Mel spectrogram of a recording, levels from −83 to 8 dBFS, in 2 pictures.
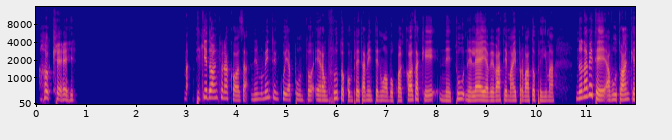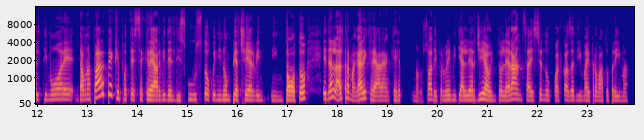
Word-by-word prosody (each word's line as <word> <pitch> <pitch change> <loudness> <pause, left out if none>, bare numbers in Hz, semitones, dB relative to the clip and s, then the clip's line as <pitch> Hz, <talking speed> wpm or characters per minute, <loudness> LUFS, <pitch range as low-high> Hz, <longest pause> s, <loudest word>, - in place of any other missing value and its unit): Okay. 195 -8 -3 2.2
Ma, - - -12
ti - - -12
chiedo 275 -2 0
anche 255 +1 -3
una 235 -2 -3
cosa: 170 -5 -5
nel 195 +1 -10
momento 250 +5 -8
in 220 - -13
cui 205 -2 -5
appunto, 180 -1 -8
era 180 -2 -2
un 165 - -7
frutto 230 +6 -5
completamente 170 +2 -5
nuovo, 160 -1 -6
qualcosa 175 +6 0
che 175 +1 -6
né 160 -4 -8
tu 210 0 -5
né 165 -4 -6
lei 170 0 +4
avevate 165 +2 -1
mai 160 0 -3
provato 165 +1 -2
prima, 155 -1 -8 0.4
non 245 +5 -1
avete 300 - +3
avuto 185 +3 -3
anche 200 +3 +1
il 190 -1 -3
timore, 195 +1 -1
da 175 +1 +2
una 195 +1 -2
parte 360 - +7
che 235 -5 0
potesse 190 0 -4
crearvi 175 -1 +5
del 175 -2 -3
disgusto, 185 +4 -4
quindi 180 -1 -5
non 175 0 -2
piacervi 175 -2 +1
in 165 -1 -14 0.2
in 155 0 -15
toto 175 +7 +7 0.3
e 210 - +3
dall'altra 260 +1 +5
magari 195 +6 +5
creare 165 -6 +1
anche, 165 +2 -7 0.2
non 145 -3 -16
lo - - -21
so, 195 +10 -1
dei 165 -3 -6
problemi 175 0 -5
di 175 - -2
allergia, 175 +3 +3
o 165 - 0
intolleranza 175 +3 +2
essendo 175 +2 -5
un 170 - -14
qualcosa 170 +1 -3
di 165 0 -12
mai 160 0 -3
provato 165 0 -6
prima? 155 -2 -7
175 Hz, 170 wpm, -23 LUFS, 165-195 Hz, 2.2 s, parte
